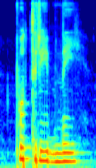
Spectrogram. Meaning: necessary, needed, required
- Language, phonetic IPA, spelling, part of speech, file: Ukrainian, [poˈtʲrʲibnei̯], потрібний, adjective, Uk-потрібний.ogg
